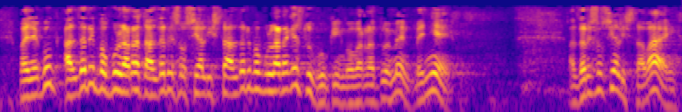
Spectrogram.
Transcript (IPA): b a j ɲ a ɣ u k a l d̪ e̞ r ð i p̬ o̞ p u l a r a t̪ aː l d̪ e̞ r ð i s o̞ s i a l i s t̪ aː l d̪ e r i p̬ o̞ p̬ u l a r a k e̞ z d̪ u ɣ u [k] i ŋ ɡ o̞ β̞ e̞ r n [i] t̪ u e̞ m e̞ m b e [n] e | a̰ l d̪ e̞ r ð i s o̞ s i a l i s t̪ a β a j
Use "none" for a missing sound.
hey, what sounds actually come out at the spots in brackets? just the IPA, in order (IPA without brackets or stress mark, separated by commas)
k, a, ɲ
